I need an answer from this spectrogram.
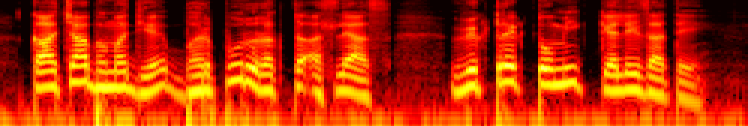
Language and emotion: Marathi, neutral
